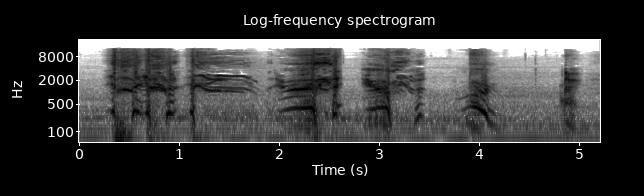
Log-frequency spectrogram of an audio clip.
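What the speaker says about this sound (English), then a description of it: "How long have you had that cough?" A person coughs and clears their throat several times in a row, close and loud, with raspy, strained bursts separated by short pauses.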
